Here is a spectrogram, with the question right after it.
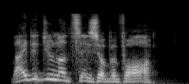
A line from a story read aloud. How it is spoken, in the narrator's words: cried my uncle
